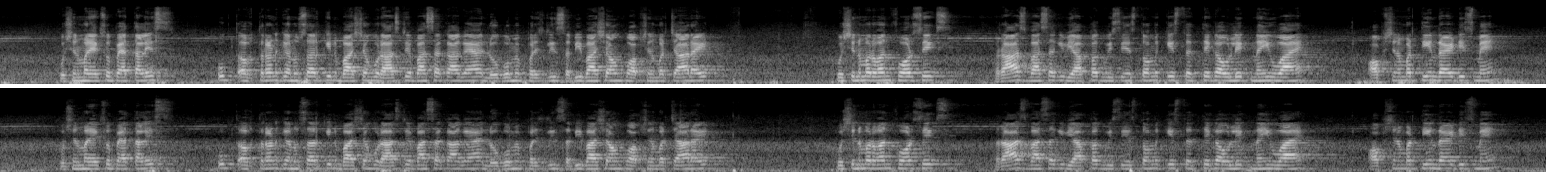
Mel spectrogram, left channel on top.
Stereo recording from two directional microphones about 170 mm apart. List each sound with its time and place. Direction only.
0.6 s a man's voice: 50° left (ahead or behind)
8.4 s a man's voice: 50° left (ahead or behind)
